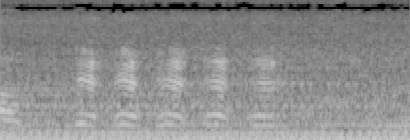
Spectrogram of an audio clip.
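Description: Steady low drone of a road roller's engine heard from inside its cab as it works, with a man laughing briefly over it in the first second and a half.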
